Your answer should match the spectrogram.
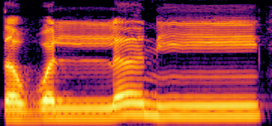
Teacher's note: लाम पे शद है तो शद वाला 2 बार पढ़ा जाता है। एक दफ़ा पिछले ज़बर के साथ पढ़ा जाएगा और एक दफ़ा अपनी हरकत ज़बर के साथ पढ़ा जाएगा।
